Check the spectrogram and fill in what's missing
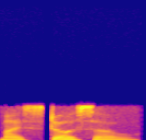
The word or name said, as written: maestoso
